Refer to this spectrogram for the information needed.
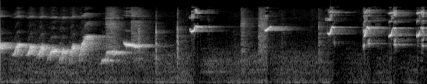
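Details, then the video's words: Murai batu, or white-rumped shama, shooting out a nembak phrase with isian: a rising and falling warbled whistle, then sharp high-pitched chips and thin squeaks, spaced a little apart. "Murai batu nembak isian gacor"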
